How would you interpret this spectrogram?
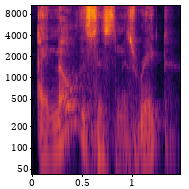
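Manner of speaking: quoted candidate. Retold or imitated. Comedian retells the candidate's answer to the moderator, lightly imitated. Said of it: "He said".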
